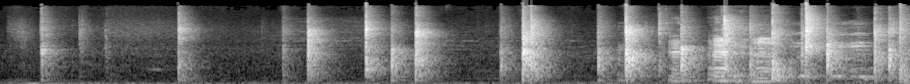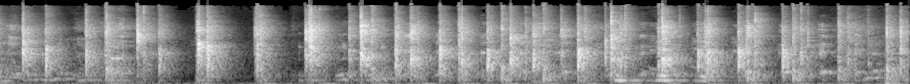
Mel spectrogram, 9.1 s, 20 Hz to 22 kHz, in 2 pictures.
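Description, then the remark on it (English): A group of 20 to 30 men applauds as two people climb aboard a ship, starting with a few scattered claps that quickly build into loud, dense, steady clapping, with faint voices mixed in underneath. “Good 20, 30 men clap as you two climb aboard.”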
